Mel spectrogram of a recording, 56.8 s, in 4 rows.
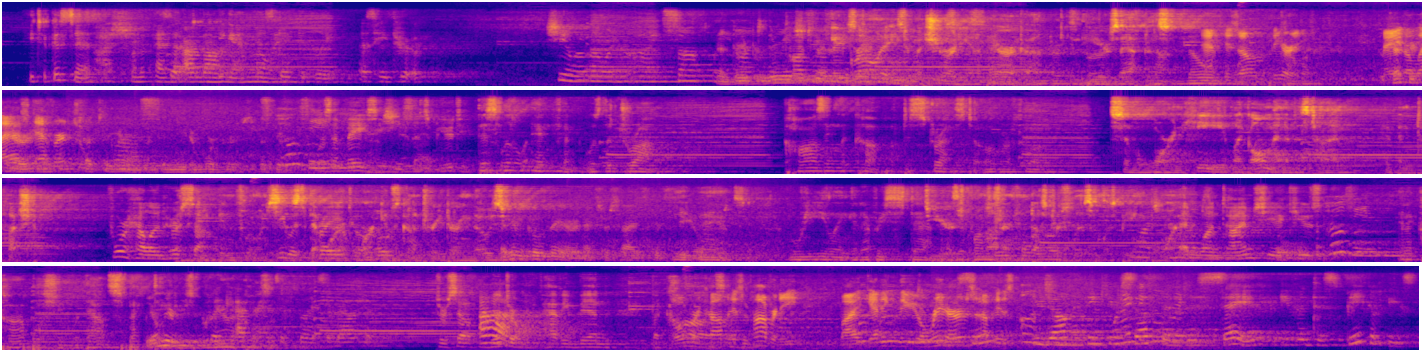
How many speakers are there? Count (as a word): eight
